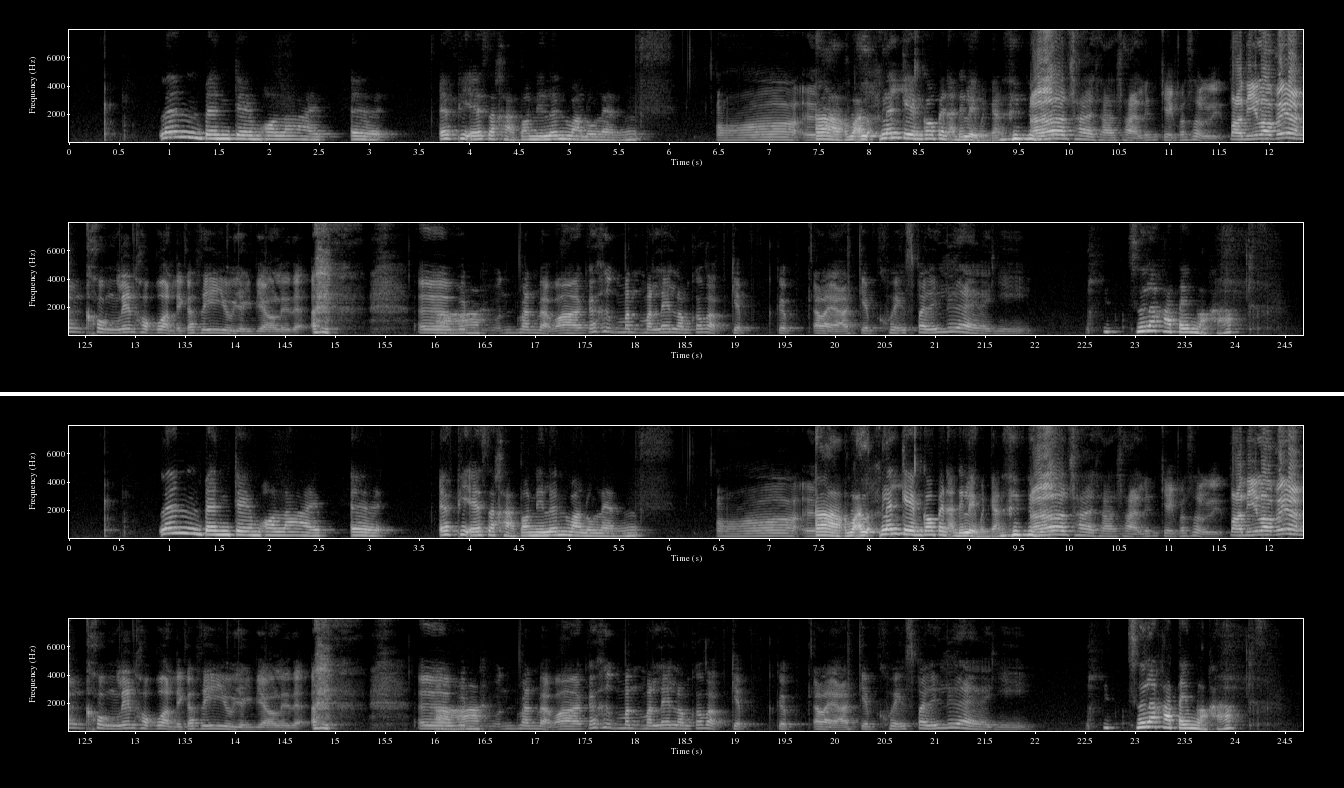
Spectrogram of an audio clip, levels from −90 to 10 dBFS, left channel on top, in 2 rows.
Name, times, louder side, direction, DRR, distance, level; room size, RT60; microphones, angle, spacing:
voice 1, 0.9-2.5 2.8-3.1 3.7-5.7 7.5-9.8 16.0-16.5 22.7-24.0, right 2 dB, 55° right, 1.2 m, -22 dB
voice 2, 6.5-7.7 9.6-19.1 19.4-21.9, left 1 dB, 5° left, 0.7 m, -29 dB
9.2 x 5.4 x 4.7 m
head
